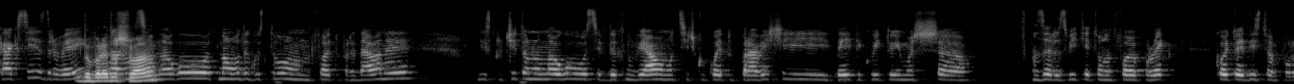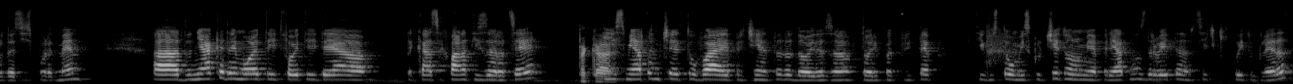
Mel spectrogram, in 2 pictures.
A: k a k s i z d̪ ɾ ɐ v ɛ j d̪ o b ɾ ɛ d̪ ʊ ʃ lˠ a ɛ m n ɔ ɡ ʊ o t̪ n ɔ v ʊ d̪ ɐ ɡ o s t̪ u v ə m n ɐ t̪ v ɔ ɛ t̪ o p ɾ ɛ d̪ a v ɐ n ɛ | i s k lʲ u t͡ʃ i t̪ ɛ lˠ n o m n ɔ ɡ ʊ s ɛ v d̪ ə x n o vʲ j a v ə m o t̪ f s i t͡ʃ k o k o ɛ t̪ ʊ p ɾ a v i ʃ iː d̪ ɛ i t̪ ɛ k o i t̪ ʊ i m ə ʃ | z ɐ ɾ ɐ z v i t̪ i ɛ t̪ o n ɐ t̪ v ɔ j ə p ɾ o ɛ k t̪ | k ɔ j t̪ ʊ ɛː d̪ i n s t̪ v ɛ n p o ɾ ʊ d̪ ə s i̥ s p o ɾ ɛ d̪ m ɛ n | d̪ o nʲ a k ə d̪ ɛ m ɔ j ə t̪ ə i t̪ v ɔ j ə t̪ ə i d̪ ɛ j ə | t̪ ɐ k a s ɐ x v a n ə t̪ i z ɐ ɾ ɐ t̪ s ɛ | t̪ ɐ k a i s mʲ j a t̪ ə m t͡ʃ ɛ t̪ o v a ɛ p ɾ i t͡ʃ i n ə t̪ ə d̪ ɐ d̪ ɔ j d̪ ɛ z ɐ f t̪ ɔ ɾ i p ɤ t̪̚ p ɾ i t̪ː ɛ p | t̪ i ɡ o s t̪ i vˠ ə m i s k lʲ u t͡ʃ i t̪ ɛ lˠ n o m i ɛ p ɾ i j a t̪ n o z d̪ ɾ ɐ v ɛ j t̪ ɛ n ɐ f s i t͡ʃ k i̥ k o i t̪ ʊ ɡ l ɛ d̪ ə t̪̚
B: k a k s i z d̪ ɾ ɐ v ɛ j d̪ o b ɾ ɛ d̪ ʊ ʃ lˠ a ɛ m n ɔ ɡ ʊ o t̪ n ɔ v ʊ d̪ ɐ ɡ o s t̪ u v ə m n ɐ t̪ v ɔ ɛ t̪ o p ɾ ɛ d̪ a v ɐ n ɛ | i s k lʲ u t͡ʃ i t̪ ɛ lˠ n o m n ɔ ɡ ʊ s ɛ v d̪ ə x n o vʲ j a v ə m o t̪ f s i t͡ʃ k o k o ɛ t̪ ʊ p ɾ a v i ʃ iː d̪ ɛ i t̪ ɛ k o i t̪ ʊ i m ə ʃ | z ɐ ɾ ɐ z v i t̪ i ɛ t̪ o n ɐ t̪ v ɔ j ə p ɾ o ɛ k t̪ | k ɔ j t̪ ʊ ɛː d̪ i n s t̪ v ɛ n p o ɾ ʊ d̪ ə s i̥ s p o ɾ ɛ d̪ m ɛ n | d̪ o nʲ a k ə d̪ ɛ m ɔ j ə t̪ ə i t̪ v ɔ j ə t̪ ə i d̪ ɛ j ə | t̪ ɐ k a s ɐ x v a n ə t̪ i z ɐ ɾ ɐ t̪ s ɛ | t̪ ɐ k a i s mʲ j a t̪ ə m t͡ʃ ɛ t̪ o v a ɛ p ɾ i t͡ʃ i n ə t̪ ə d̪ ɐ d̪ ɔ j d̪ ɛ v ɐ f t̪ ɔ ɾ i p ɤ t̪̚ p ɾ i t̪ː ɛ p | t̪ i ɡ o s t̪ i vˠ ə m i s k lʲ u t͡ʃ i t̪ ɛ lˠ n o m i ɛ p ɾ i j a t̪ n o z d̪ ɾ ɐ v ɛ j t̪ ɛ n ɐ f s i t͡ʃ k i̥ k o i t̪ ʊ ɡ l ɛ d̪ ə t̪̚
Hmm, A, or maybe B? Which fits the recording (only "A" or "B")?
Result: A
